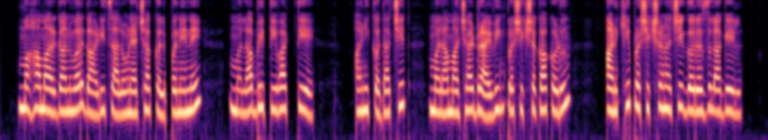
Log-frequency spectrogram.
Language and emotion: Marathi, fearful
